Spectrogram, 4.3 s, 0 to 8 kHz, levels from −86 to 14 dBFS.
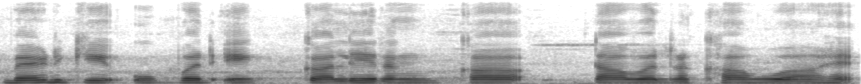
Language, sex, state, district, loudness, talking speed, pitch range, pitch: Hindi, female, Haryana, Charkhi Dadri, -15 LUFS, 155 wpm, 165-180 Hz, 170 Hz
